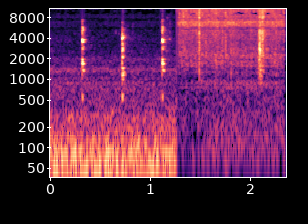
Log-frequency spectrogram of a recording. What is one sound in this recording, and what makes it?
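A car drives along a road with a low engine rumble.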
